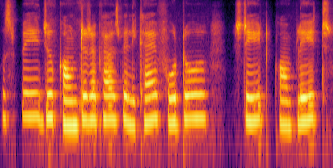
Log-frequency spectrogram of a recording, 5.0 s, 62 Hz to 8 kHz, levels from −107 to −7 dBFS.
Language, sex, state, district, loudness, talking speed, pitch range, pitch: Hindi, female, Uttar Pradesh, Lalitpur, -18 LUFS, 145 wpm, 235-260 Hz, 250 Hz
